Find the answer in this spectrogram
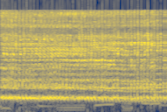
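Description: Advert jingle with a loud, held buzzing sound laid over its bass line for almost two seconds, starting and stopping suddenly.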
